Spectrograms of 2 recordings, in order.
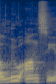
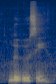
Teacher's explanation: And then for luonsi, something a little strange happens. The nu drops out, and you get compensatory lengthening, so that omicron lengthens to omicron upsilon.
